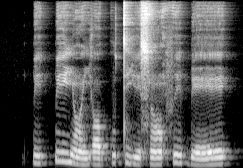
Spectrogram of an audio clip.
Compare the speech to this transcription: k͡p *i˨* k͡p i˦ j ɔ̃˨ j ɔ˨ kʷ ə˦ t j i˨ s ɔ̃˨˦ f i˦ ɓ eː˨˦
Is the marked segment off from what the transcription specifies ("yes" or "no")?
yes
